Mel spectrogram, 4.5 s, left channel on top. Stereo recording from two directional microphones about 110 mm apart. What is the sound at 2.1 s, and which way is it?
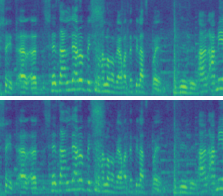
Speech, centre (ahead or behind).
